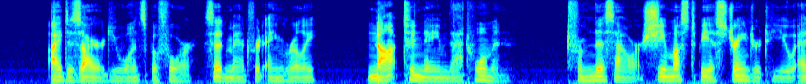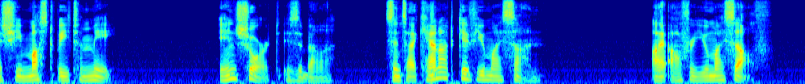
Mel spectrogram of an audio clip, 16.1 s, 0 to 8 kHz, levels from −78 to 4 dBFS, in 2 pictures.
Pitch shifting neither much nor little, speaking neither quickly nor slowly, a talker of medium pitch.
No: average, 3.1 semitones; average, 160 wpm; very low, 95 Hz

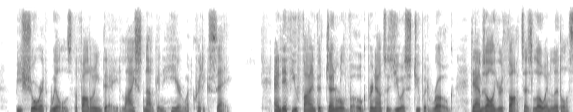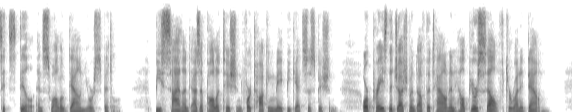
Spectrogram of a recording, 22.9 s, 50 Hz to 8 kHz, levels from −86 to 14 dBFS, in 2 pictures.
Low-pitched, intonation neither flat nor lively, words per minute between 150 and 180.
Yes: low, 100 Hz; average, 3.8 semitones; average, 170 wpm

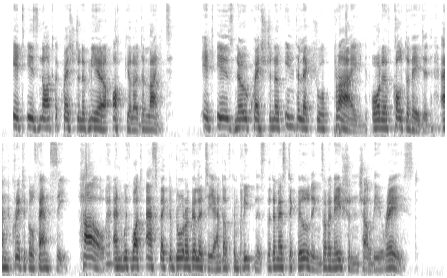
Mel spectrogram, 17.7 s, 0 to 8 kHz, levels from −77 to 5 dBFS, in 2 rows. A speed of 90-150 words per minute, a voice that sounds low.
Yes: average, 140 wpm; low, 130 Hz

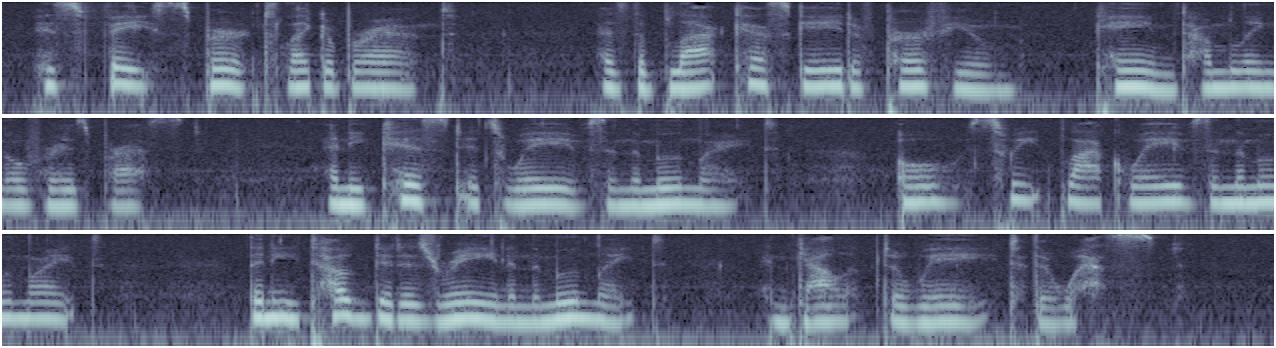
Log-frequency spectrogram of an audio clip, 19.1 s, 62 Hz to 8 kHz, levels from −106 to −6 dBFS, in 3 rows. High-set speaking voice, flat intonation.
Yes: high, 195 Hz; narrow, 2.2 semitones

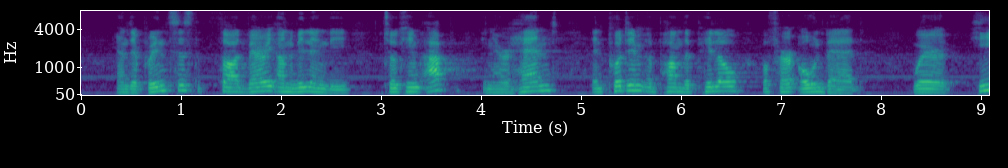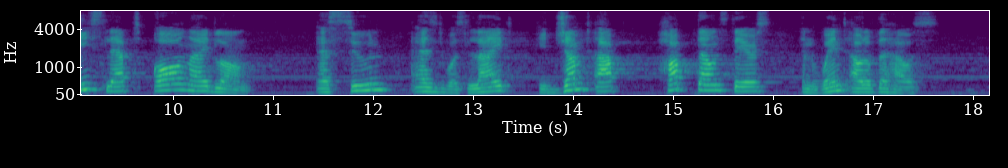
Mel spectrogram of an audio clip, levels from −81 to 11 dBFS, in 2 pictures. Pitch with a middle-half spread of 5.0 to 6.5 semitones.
Yes: wide, 5.5 semitones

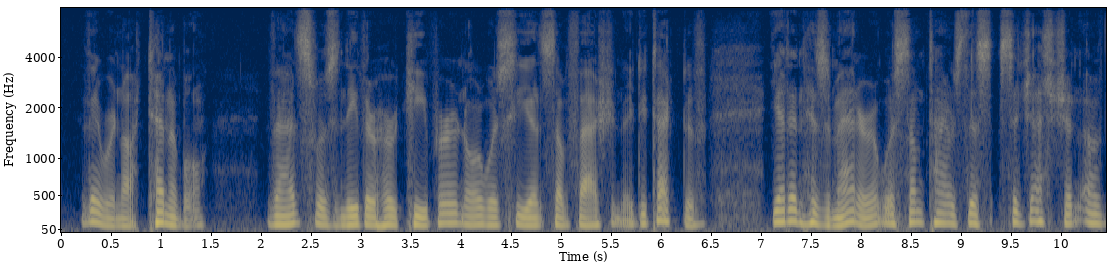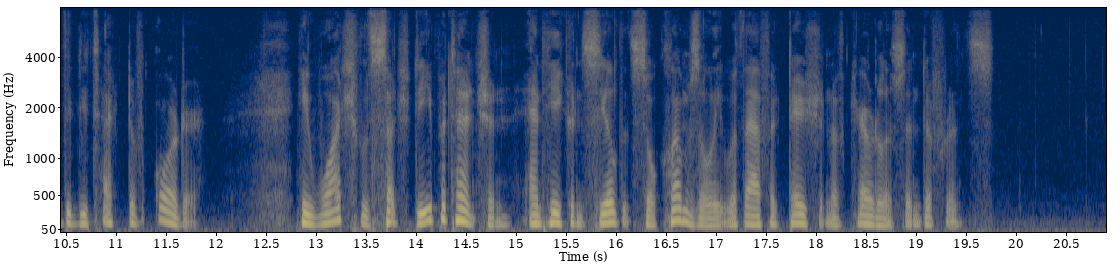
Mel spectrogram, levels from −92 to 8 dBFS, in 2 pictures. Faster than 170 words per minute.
No: slow, 135 wpm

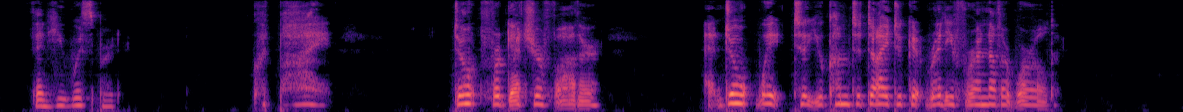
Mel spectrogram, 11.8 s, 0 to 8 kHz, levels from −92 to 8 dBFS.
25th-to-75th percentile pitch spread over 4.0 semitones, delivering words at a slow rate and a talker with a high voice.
Yes: average, 4.5 semitones; slow, 115 wpm; high, 210 Hz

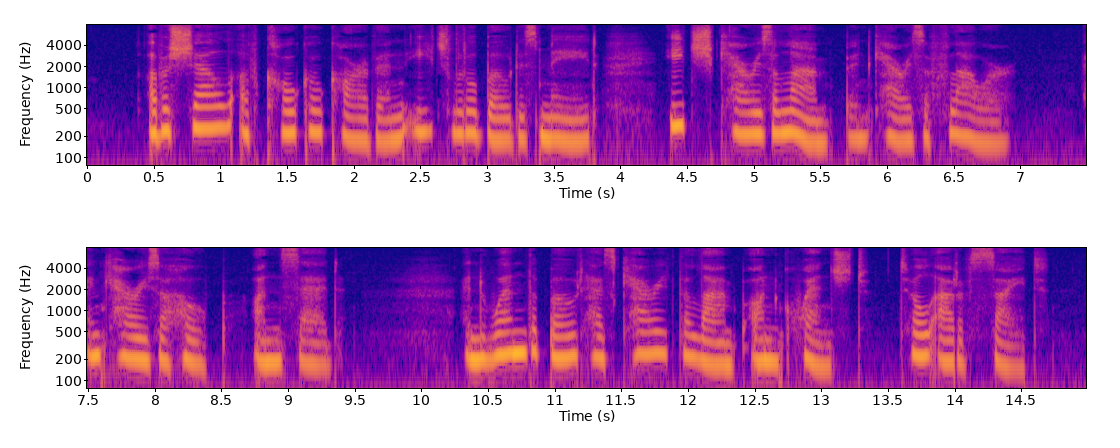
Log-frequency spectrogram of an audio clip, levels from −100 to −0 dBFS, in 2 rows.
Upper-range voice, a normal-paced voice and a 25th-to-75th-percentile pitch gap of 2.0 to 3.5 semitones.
No: high, 200 Hz; average, 150 wpm; average, 4.0 semitones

